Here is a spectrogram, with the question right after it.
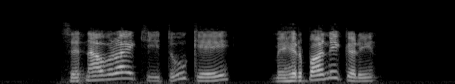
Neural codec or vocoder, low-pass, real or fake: codec, 16 kHz, 0.4 kbps, LongCat-Audio-Codec; 7.2 kHz; fake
